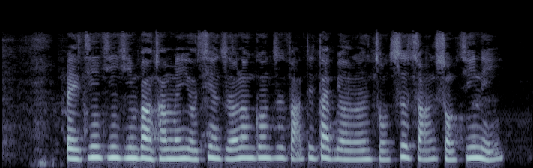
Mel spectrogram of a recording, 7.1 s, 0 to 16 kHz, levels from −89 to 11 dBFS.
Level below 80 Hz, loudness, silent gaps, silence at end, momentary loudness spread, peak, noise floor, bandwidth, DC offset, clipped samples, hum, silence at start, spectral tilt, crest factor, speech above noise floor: -62 dBFS; -21 LUFS; none; 0.4 s; 9 LU; -2 dBFS; -53 dBFS; 7.8 kHz; under 0.1%; under 0.1%; none; 0.55 s; -7 dB/octave; 18 dB; 33 dB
